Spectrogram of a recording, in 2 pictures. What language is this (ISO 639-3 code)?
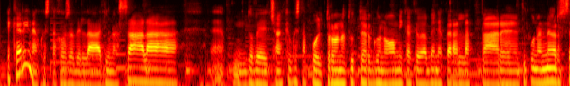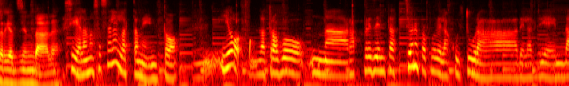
ita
